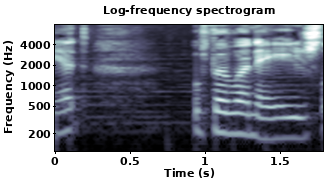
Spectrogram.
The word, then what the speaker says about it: Laneige: lip balm i tend to just use the lineage lineage i never know how to say it with the laneige like lip glowy balm i tend to just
